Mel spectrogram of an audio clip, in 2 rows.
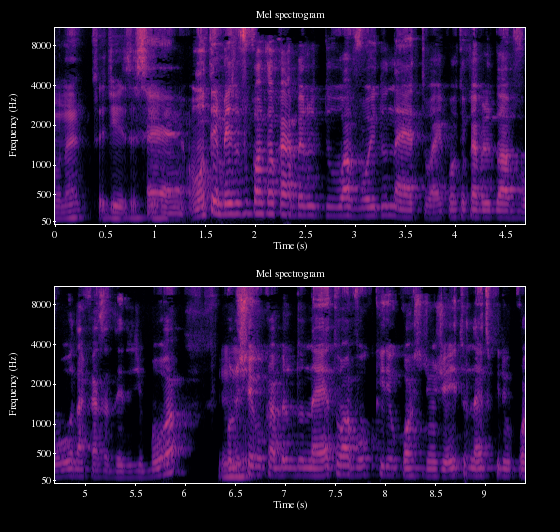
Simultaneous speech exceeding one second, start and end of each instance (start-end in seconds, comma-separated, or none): none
